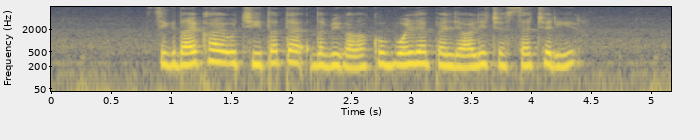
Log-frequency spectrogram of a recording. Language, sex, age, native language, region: Slovenian, female, 18-29, Slovenian, Drava region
